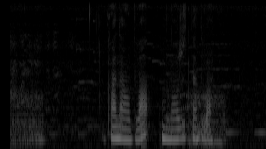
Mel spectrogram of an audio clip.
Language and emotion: Russian, neutral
